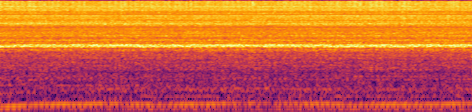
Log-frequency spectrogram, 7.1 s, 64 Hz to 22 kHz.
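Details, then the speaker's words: 1965 Chevy Bel Air station wagon just after a rebuild and conversion from manual, first run: a steady, even engine note with no knocks, misses or surging and a light hiss on top as paint burns off. "Sounds good though. Yeah, we're burning paint."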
